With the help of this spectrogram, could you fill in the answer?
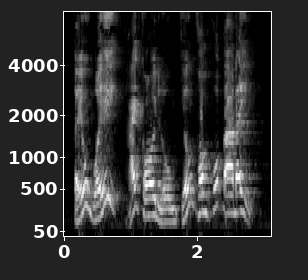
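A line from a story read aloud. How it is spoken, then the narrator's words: Old woman's thunderous roar. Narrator (Vietnamese): Lão bà gầm hét rung động cả mấy tàn cổ thụ ở bên đường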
